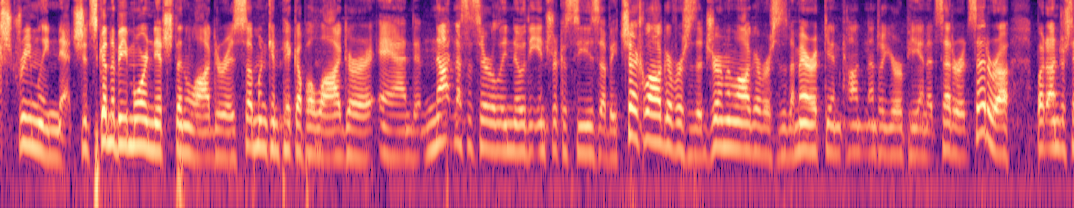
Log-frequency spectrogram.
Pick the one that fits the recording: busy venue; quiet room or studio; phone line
busy venue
